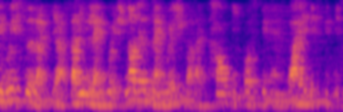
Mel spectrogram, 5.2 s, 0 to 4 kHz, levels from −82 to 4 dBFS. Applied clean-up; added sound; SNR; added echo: none; Telephone; 16 dB; reverberation time 0.3 s.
